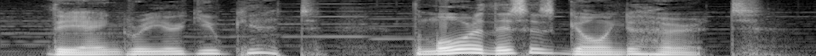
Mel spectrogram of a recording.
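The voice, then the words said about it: Put-on character voice. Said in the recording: “my terrible impression.”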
